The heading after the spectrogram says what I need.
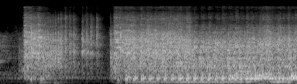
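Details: Honda TMX155 CDI motorcycle that backfired, sputtered and was hard to start despite a new harness, ignition coil, CDI, spark plug and stator, after rerouting wires chafing on the speedometer bracket: quick catch, steady even idle without popping; starts and idles cleanly.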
